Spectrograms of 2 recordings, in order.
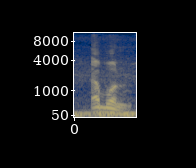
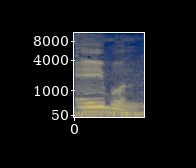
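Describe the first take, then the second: First: The first vowel is short, like 'a' in 'cat'. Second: The first vowel glides, like 'ay' in 'day'. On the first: The speaker calls it wrong. "এই বানানটা আমরা অ্যাবল বলবো না" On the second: The speaker calls it right. "কি বলবো? এইবল"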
